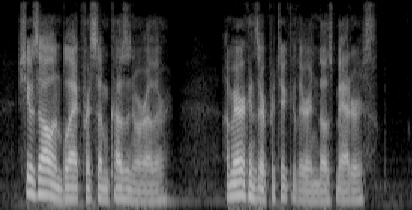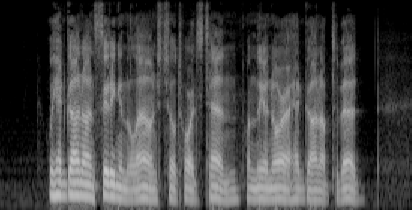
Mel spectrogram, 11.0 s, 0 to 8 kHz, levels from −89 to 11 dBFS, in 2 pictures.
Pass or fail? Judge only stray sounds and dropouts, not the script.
pass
